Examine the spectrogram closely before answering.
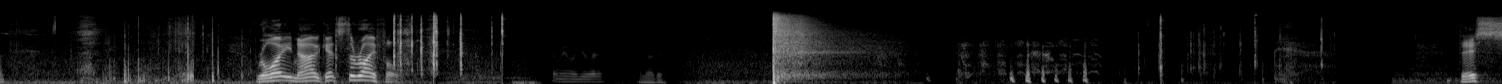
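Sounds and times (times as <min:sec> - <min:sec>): rifle shot: 0:07.7 - 0:08.9.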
